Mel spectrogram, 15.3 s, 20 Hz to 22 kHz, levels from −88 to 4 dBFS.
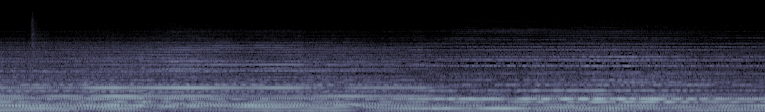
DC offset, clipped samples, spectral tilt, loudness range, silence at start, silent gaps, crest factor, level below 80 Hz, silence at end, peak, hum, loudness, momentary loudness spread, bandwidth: under 0.1%; under 0.1%; -7.5 dB/octave; 3 LU; 0 s; none; 14 dB; -54 dBFS; 0 s; -20 dBFS; none; -33 LUFS; 5 LU; 11 kHz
